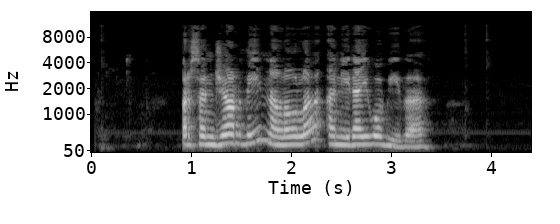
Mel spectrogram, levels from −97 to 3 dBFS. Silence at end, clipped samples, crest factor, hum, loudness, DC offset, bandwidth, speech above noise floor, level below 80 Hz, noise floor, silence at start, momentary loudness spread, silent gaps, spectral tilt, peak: 1.05 s; under 0.1%; 18 dB; none; -23 LUFS; under 0.1%; 11 kHz; 51 dB; -74 dBFS; -74 dBFS; 0.9 s; 9 LU; none; -6 dB/octave; -6 dBFS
